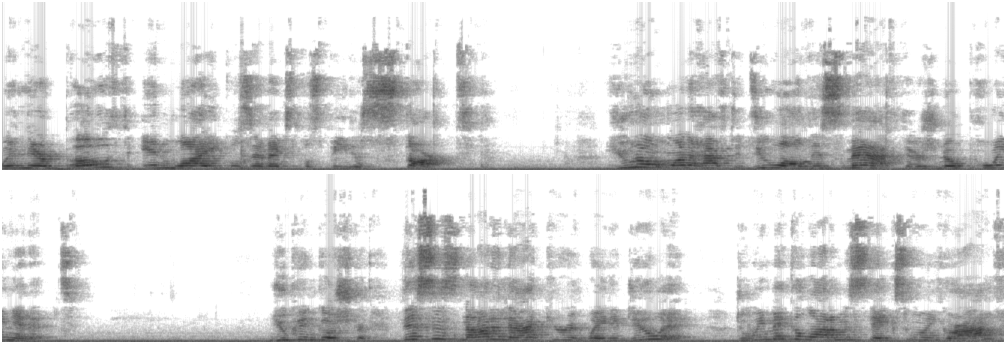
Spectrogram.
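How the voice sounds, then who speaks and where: Audible room echo surrounds a woman who speaks at a moderate pace with a high pitch, ordinary pitch variation and big swings in loudness. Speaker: math teacher. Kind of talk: classroom lesson.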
